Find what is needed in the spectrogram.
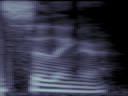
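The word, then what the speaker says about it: St Leger: St. Ledger, for instance, is always pronounced as if written sillinger, commanderly as Chumley, Marjgery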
